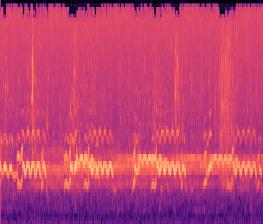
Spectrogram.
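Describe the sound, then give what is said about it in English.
A loon gives its wavering, tremolo call several times in succession, loud, the quavering notes rising and falling over a steady background hum with no voices. “If you succeed in bringing the trout to hand, the loon will wait for your release in hopes of making a meal of the tired fish.”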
